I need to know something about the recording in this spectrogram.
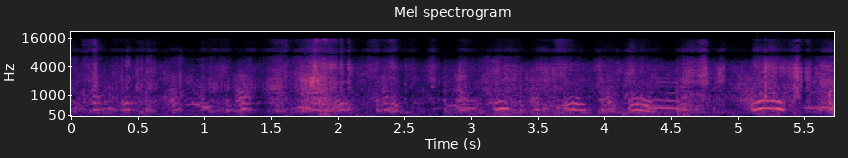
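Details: Several blue Great Dane puppies born April 2023 give thin, rising-and-falling whines, scattered and overlapping, with a few brief sharper squeaks above a soft, steady background hum.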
